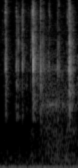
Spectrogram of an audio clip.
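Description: A quick burst of typing on a computer keyboard, several light clicky keystrokes in under a second, close and fairly quiet.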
